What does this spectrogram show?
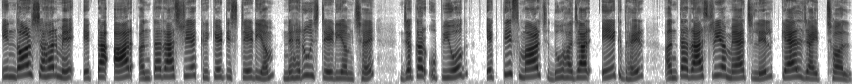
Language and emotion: Maithili, neutral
